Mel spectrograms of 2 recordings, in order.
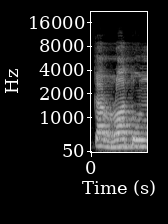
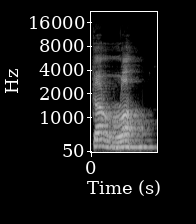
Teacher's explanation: لیکن اگر یہاں ہم ایسے لفظ کے اوپر وقف کرتے ہیں تو پھر یہ جو تا ہے وہ ہا کے اندر کنورٹ ہو جاتی ہے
